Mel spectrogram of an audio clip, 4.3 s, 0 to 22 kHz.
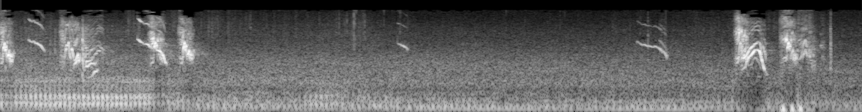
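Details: At a Tenmangu shrine on 7 May 2024, sparrows feeding from a hand make brief bright chirps at the start and again near the end, with scattered faint notes and a steady low drone between.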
